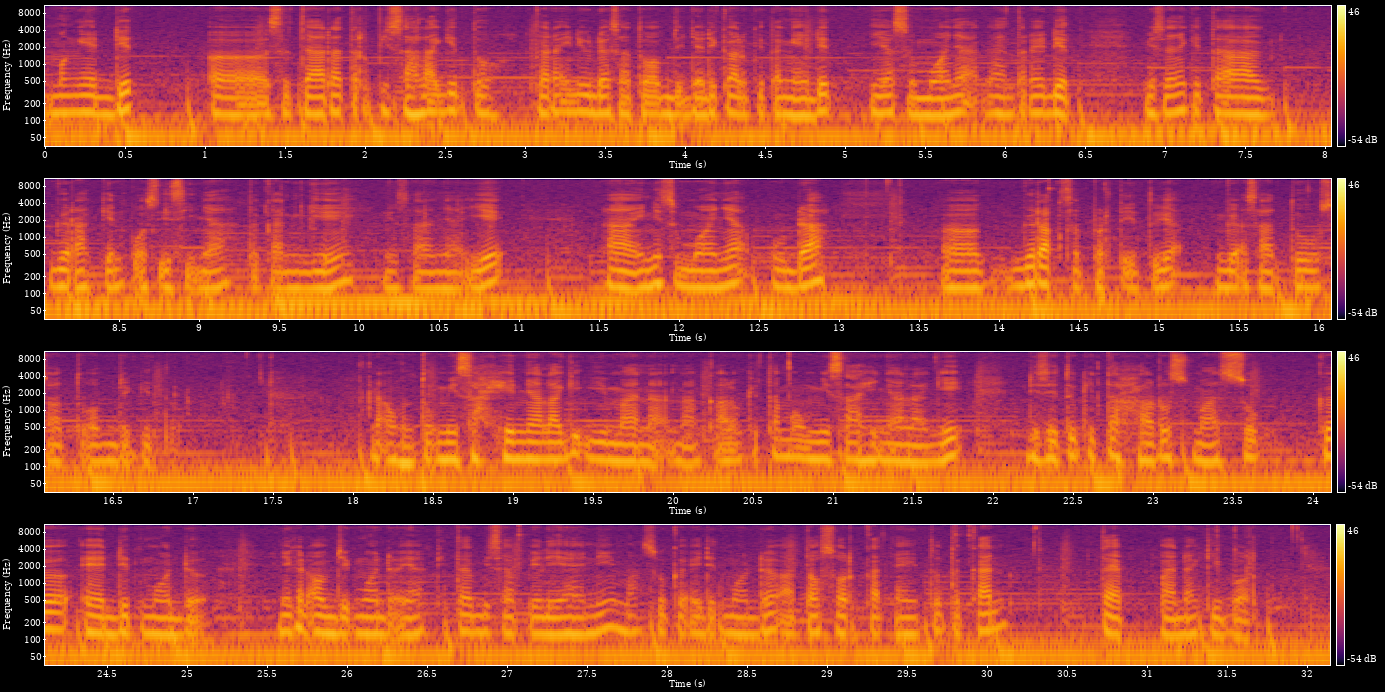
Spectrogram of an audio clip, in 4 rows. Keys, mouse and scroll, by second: 9.5 g, 14.6-17.8 middle drag, 17.8 ctrl+z, 21.6-24.6 middle drag, 26.9-29.8 drag, 31.3 Tab.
